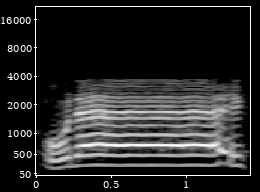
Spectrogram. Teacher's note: المد بتاع أولئك ده لازم تمد اتنين ألف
